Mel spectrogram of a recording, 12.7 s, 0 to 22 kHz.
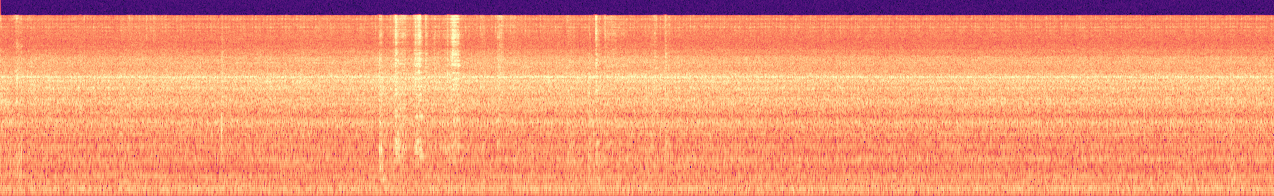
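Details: Ford Transit rear-wheel-drive 2.2 diesel idling with a rough fluttering rumble and faint whirring hiss; turbo failure with excessive shaft play.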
